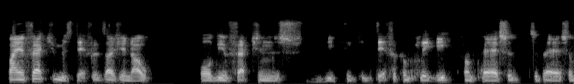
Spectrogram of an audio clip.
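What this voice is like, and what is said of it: Non-American, Liverpool English accent. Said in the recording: “clearly you do not have an American accent. ... I'm from Liverpool in the UK, in England.”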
